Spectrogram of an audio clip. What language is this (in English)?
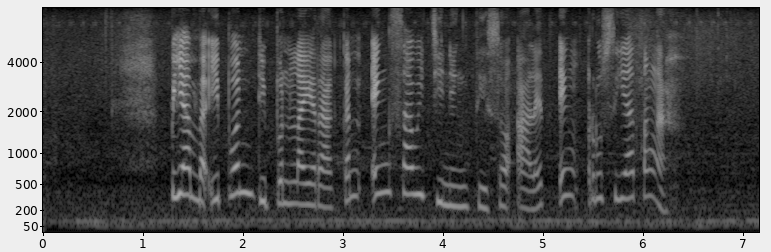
Javanese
